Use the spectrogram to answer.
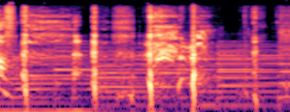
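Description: Coughing and throat clearing from a single person: about six short, rough bursts in an uneven rhythm, with faint breathy gaps between them.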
